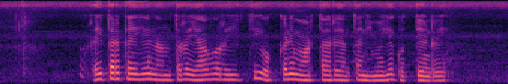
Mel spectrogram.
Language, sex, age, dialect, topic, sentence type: Kannada, male, 36-40, Central, agriculture, question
